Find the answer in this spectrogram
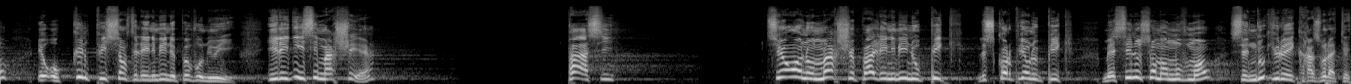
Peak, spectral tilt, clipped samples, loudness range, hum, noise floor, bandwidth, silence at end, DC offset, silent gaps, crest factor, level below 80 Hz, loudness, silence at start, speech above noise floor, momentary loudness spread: -2 dBFS; -2.5 dB/octave; under 0.1%; 8 LU; none; -84 dBFS; 16.5 kHz; 0 s; under 0.1%; none; 16 dB; -54 dBFS; -17 LUFS; 0 s; 66 dB; 9 LU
